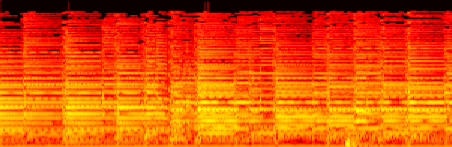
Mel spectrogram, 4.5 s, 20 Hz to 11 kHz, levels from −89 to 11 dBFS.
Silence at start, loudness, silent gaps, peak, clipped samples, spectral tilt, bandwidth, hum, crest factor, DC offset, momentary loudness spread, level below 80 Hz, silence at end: 0 s; -15 LUFS; none; 0 dBFS; under 0.1%; -3.5 dB/octave; 9.2 kHz; none; 16 dB; 2%; 4 LU; -36 dBFS; 0 s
